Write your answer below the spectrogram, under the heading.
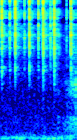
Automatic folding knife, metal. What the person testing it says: when it's unlocked, it's that same rattle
